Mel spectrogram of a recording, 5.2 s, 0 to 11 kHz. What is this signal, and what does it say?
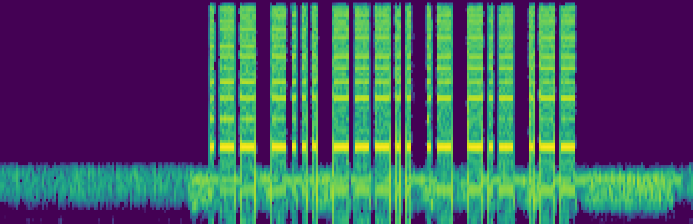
Morse code, heard as a keyed tone, about 31 wpm, 1160 Hz, with noise. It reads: WB8AKW
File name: contests / 2019-cw-wpx-kt5j-k5pi- -2330 0-16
